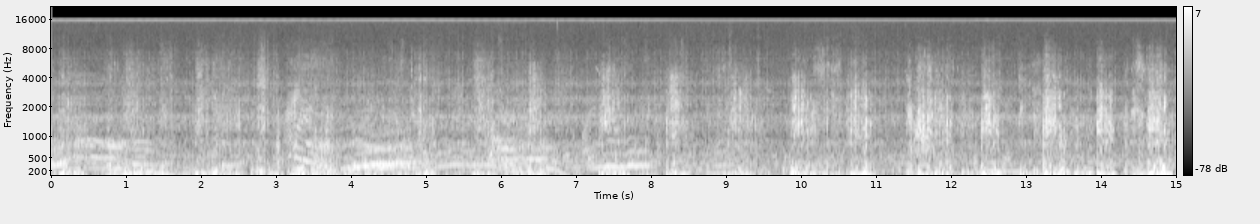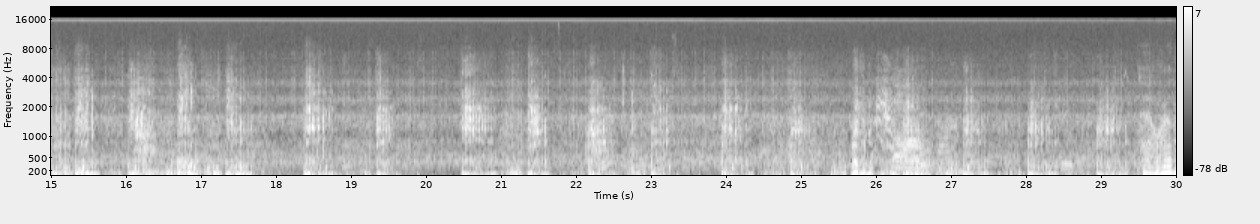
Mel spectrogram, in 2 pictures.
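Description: Male lion growling in low, rough bursts over its buffalo kill, the growls strongest through the first half. A defensive warning at the spotted hyenas pressing in on the carcass.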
